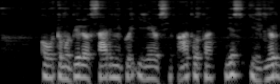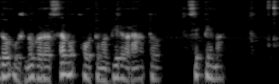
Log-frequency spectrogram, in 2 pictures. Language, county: Lithuanian, Šiauliai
